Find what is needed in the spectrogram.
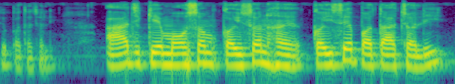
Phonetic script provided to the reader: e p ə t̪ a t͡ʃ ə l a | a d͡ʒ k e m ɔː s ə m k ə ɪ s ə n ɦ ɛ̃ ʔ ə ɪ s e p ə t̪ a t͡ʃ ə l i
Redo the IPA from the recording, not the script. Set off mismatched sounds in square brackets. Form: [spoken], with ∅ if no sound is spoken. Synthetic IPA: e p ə t̪ a t͡ʃ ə l [i] | a d͡ʒ k e m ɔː s ə m k ə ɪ s ə n ɦ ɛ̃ [k] ə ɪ s e p ə t̪ a t͡ʃ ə l i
